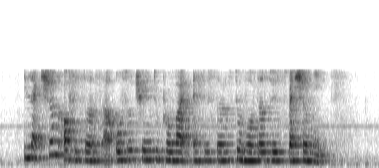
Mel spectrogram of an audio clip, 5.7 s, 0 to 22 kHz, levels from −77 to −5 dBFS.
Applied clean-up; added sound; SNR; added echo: none; none; none; none.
